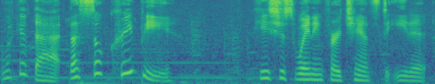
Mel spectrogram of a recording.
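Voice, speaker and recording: A woman's voice: mid-range voice, wildly swooping pitch, moderate pace, soft background music. A woman streaming a game with casual, chatty commentary in a playful, rambling manner.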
